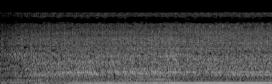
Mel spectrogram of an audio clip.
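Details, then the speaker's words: Ford New Fiesta 1.6 Sigma, known for cold-engine piston skirt slap: knock heard on deceleration disappears when held above 2000 rpm, engine humming evenly, indicating a bottom-end (piston slap) noise rather than cylinder head. "sobe para acima de 2000 aí já sumiu o barulho ó acima de 2000 acelerando pessoal e o barulho sumir é parte de baixo"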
